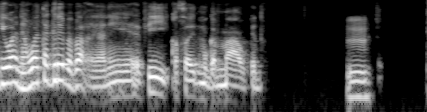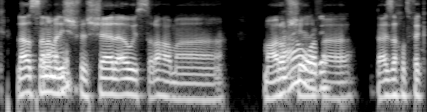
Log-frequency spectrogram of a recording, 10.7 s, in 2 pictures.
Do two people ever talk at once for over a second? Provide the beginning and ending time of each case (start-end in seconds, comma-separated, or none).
none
